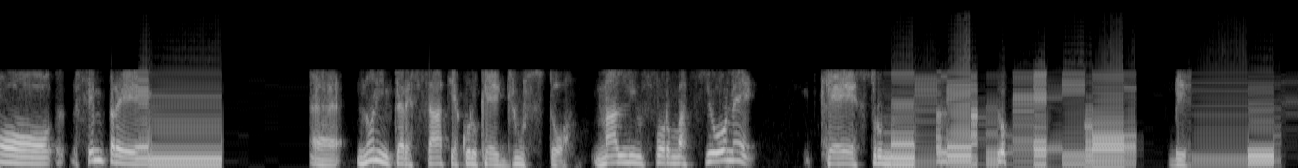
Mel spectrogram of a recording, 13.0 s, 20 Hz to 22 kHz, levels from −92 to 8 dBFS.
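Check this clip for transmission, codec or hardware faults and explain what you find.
Two faults are audible: a codec coloration across the whole recording and three stretches where the speech turns robotic.

Throughout the clip the speech has a buzzy, gravelly roughness and nothing above 4 kHz. This is the GSM full-rate codec, which fits its 13 kbps rate. It models the vocal tract and excites it with sparse, regularly spaced pulses, so the damage is plainly audible.

From 1.40 to 3.11 s (ending before "eh non interessati a"), 8.86 to 11.64 s (after "ma all'informazione che è") and 11.89 to 12.98 s, the speech becomes a rigid metallic buzz at about 66.7 Hz. That is robotic sound from repeated short buffers, likely caused by audio arriving too seldom. A roughly 15 ms segment loops entirely in place of the real signal.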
